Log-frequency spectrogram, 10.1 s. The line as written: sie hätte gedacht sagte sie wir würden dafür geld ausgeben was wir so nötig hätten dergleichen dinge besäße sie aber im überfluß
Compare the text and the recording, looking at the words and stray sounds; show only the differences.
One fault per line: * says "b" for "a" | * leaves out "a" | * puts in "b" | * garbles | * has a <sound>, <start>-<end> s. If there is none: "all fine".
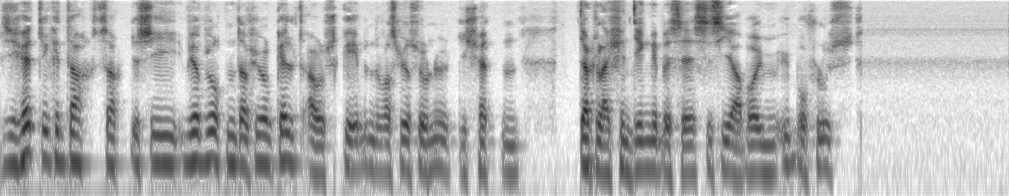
all fine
